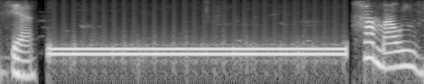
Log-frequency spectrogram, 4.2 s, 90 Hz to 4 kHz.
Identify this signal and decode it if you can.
Dial tone (North America), 350 + 440 Hz, with speech.
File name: out- -2029- - - .15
